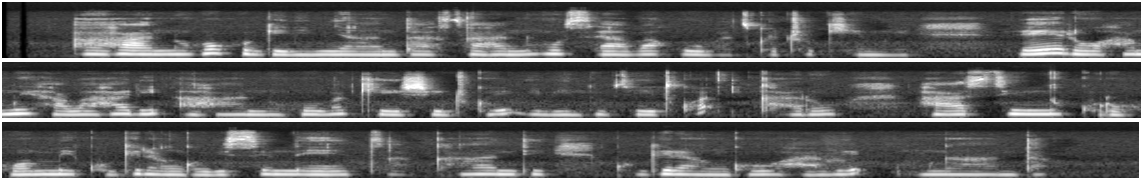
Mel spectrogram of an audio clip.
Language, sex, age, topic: Rundi, female, 25-35, education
